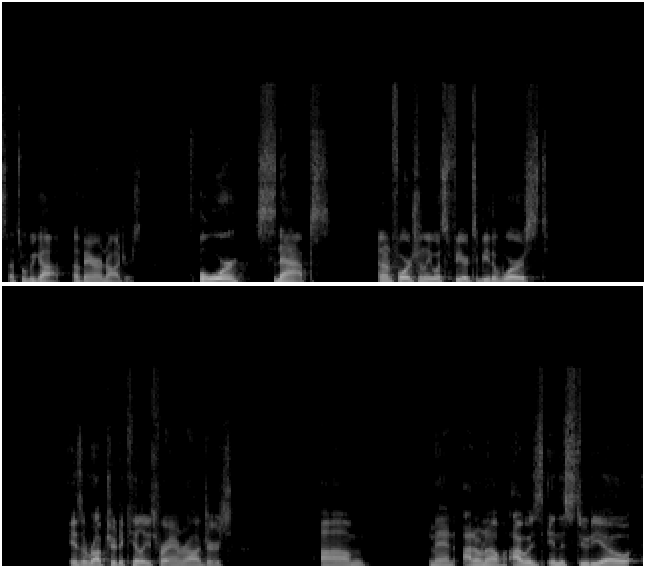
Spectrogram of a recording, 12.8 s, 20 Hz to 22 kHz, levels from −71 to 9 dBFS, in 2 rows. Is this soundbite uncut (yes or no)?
yes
